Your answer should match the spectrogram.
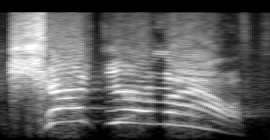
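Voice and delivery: high, slow, loud bellow; shouted command. Retold or imitated. Jesus rebuking the storm in a loud Texas bellow. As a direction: roar it down at the storm. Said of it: "What he literally said is".

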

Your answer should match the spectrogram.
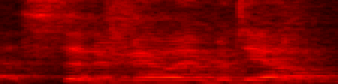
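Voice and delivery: ordinary delivery

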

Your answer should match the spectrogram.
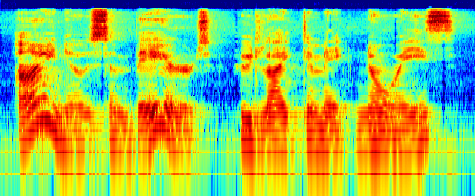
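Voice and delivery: usual speaking voice

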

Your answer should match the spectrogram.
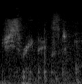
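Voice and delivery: breathy whisper of relief; whispered aside. Real, not acted. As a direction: mutter it under your breath. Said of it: "whispered asides".

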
